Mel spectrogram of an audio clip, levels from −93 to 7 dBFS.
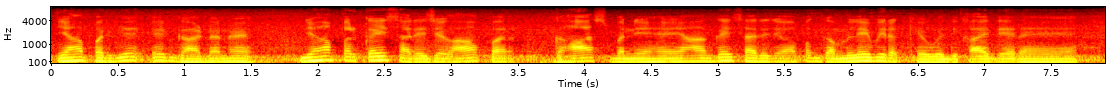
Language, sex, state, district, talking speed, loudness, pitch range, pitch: Hindi, male, Uttar Pradesh, Lucknow, 210 wpm, -16 LUFS, 105-135 Hz, 115 Hz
